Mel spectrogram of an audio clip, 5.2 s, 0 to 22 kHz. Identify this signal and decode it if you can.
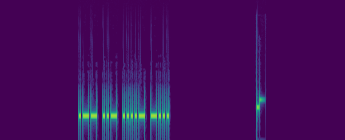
Morse code, heard as a keyed tone, about 40 wpm, 700 Hz. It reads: WU4B
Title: Call Signs - 40wpm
